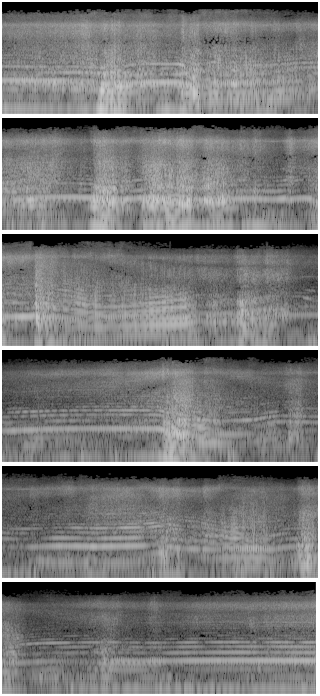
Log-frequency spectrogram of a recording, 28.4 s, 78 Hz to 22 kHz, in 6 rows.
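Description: Goblin 500 electric RC helicopter flying 3D manoeuvres: the whine of its Compass Atom 500 motor and the buzz of its main rotor swoop up and down in pitch again and again. It is loudest about two seconds in, around seven seconds, and again around seventeen seconds.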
